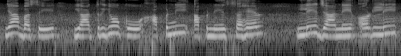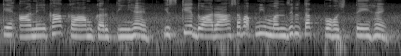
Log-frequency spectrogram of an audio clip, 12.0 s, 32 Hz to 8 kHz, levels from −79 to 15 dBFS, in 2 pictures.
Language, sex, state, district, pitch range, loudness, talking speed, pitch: Hindi, female, Uttar Pradesh, Ghazipur, 230-275 Hz, -19 LUFS, 120 wpm, 240 Hz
